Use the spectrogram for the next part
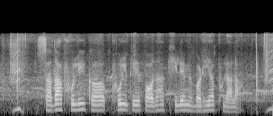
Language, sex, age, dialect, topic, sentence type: Bhojpuri, male, <18, Northern, agriculture, statement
